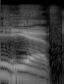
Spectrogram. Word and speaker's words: Kyiv: The coast of Kyiv, how do you say this? – Coast of Kiev.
